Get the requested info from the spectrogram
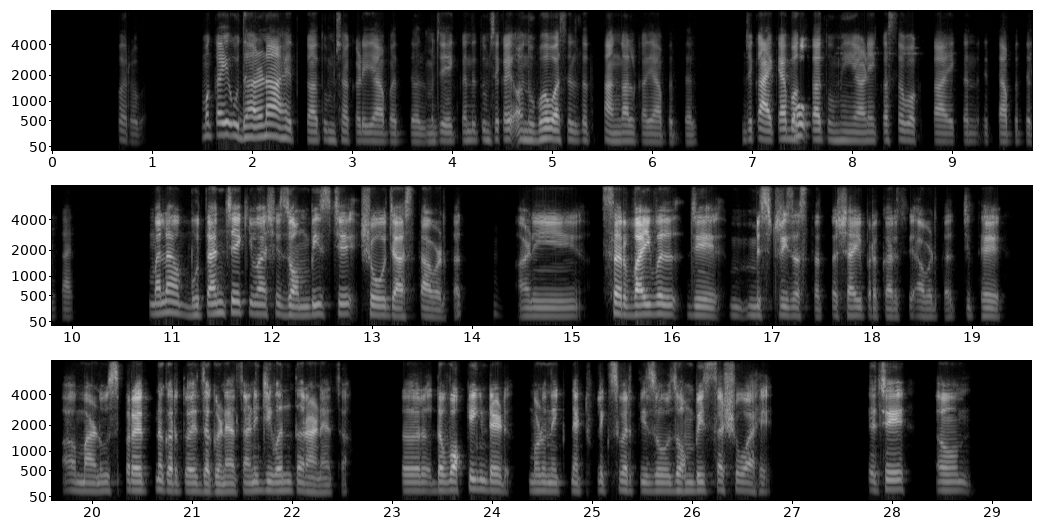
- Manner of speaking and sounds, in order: horn; in English: "शो"; in English: "सर्व्हायव्हल"; in English: "मिस्ट्रीज"; in English: "शो"
- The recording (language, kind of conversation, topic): Marathi, podcast, बिंज-वॉचिंग बद्दल तुमचा अनुभव कसा आहे?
